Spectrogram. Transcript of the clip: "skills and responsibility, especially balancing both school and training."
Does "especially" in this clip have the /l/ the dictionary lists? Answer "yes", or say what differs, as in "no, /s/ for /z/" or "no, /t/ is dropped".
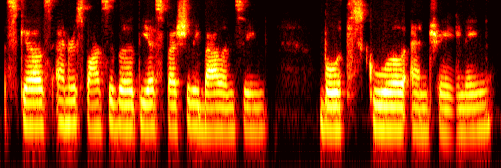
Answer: yes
